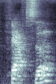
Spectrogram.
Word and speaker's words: FAFSA: And it's pronounced FAFSA, and we would put this in phonetic script in this way.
